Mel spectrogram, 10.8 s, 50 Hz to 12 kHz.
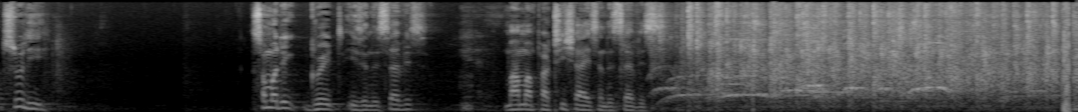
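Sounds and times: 
speech: 0.0 - 0.7, 2.6 - 7.1
large audience clapping at a church service: 6.6 - 10.7.

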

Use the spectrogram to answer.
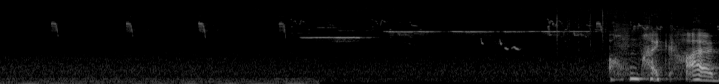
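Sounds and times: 
steady low outdoor hiss: 0.0 - 7.1
dark-eyed junco chip notes: 0.5 - 6.1
speech: 6.1 - 7.1.

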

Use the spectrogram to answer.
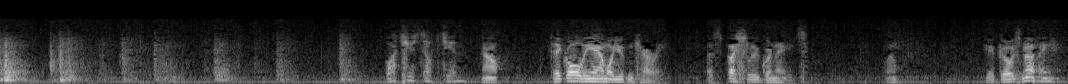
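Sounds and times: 
back door being opened with soft knocking and rattling bumps: 0.0 - 3.6
speech: 3.9 - 8.2, 8.8 - 9.1, 9.8 - 10.6.

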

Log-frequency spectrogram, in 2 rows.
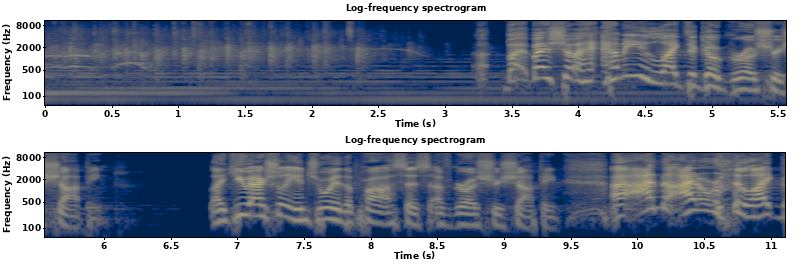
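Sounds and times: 
audience applauding in a large room: 0.0 - 3.0
speech: 3.5 - 6.1, 6.8 - 11.0.

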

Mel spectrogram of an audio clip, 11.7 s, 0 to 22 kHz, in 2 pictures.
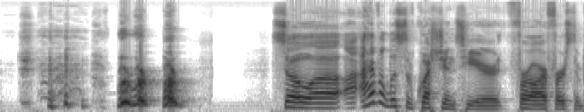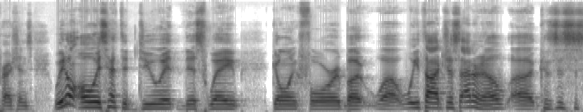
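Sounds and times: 
laughter: 0.2 - 1.4
dog barking outside: 1.2 - 2.0
speech: 2.8 - 11.6.

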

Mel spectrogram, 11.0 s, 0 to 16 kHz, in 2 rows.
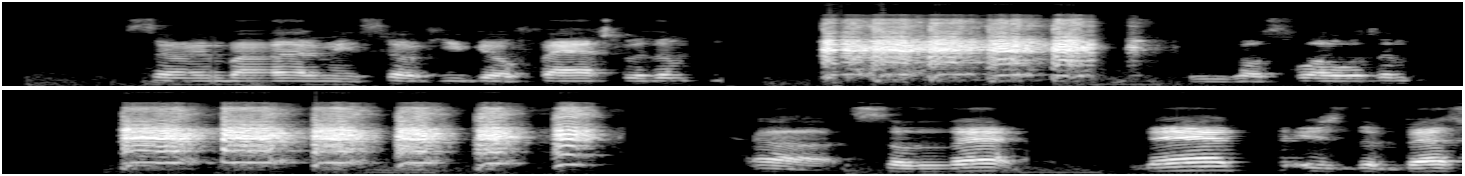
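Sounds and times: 
speech: 0.5 - 2.8, 4.4 - 5.4, 8.4 - 10.9
raspy duck quacks made with a duck call: 3.1 - 4.4, 5.9 - 7.8.

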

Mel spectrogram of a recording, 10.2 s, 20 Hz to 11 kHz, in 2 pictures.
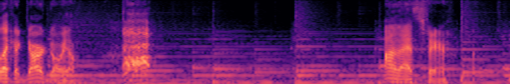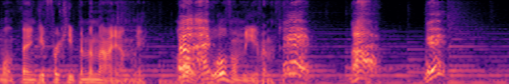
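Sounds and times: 
speech: 0.0 - 1.6, 3.8 - 9.8
raven cawing: 1.0 - 1.8.

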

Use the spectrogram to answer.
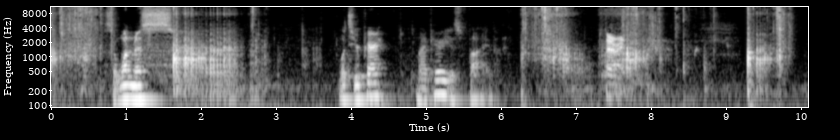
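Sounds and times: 
handful of dice clattering onto a table: 0.0 - 0.8, 1.5 - 3.6, 6.2 - 10.0
speech: 0.8 - 2.3, 3.8 - 6.0.

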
